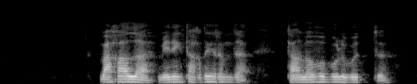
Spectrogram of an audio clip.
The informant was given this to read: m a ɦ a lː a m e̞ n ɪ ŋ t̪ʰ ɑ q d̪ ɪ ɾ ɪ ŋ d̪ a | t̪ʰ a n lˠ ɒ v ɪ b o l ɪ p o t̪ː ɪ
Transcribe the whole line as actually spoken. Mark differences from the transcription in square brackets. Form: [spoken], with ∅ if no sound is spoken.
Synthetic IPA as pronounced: m a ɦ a lː a m e̞ n ɪ ŋ t̪ʰ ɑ q d̪ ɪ ɾ ɪ [m] d̪ a | t̪ʰ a n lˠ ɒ v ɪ b o l ɪ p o t̪ː ɪ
